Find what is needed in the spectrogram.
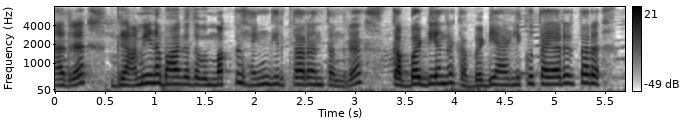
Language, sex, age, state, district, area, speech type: Kannada, female, 30-45, Karnataka, Dharwad, rural, spontaneous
